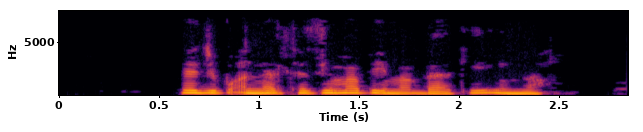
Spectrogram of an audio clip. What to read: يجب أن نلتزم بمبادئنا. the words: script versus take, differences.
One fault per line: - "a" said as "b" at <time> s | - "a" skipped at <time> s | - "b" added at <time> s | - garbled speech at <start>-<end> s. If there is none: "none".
none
